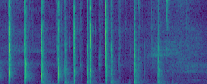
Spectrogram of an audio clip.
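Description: Brief, light applause: a dozen or so sharp, crisp claps in an uneven rhythm, strongest at the start and thinning out as they fade over about two seconds. No one speaks.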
